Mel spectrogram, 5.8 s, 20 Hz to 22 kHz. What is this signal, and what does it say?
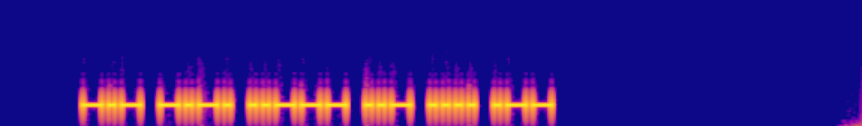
Morse code, heard as a keyed tone, about 28 wpm, 700 Hz. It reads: KC2UHW
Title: USA Call Signs - 6 Characters - 28wpm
